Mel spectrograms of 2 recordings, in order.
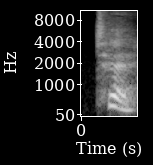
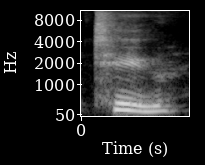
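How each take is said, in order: First: The word is cut to a quick reduced sound. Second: The word has a full, clear vowel. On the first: The speaker calls it right. "we change it to t" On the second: The speaker calls it wrong. "we wouldn't say to normally"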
